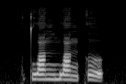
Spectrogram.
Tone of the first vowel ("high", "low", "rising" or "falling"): high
